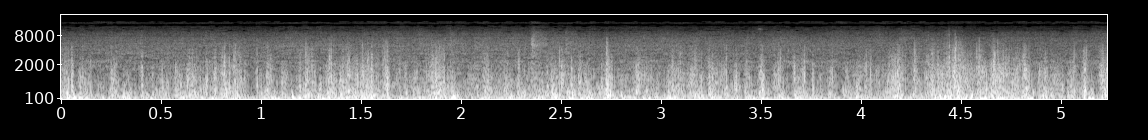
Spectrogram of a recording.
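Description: Wind buffeting the microphone over the steady low rumble of a moving train hauled by a WDG4 diesel locomotive, with irregular clicks and knocks throughout.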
